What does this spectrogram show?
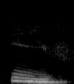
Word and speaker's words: Eve: If there is a word like EV, that would have been F, but with the magic E, we've got Eve.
